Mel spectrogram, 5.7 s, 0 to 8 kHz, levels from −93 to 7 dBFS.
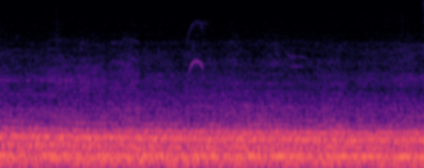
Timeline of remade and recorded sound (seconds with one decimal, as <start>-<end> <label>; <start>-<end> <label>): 0.0-5.7 recorded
